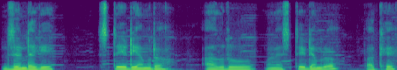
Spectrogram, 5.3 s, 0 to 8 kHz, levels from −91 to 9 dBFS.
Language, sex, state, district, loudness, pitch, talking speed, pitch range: Odia, male, Odisha, Sambalpur, -16 LUFS, 130 Hz, 115 wpm, 125-140 Hz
